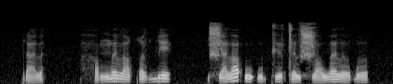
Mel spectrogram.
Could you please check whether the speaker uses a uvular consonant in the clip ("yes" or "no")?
yes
